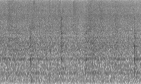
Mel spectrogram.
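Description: Tripe sautéed with cumin in a pan sends up a loud, dense, continuous hiss of frying, with a few faint stirring taps spread through it and no voices.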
